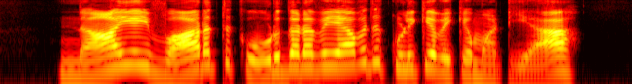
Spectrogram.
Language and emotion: Tamil, angry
